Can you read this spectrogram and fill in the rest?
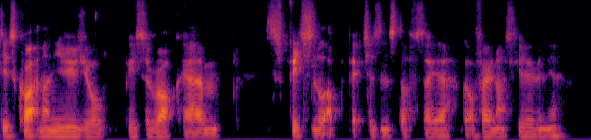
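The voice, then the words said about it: British accent. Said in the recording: “you've obviously got a British accent”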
